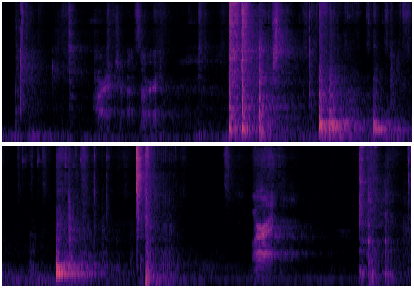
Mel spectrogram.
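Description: A run of knocks and thumps as things are moved and set down, the loudest about two thirds of the way in; several are followed by brief ringing from the strings of an acoustic guitar being bumped.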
